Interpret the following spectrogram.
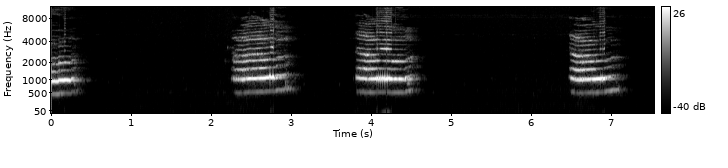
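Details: A male cat in heat calls to a female with four strong, rough meows, each around a second long, separated by pauses of one to two seconds.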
